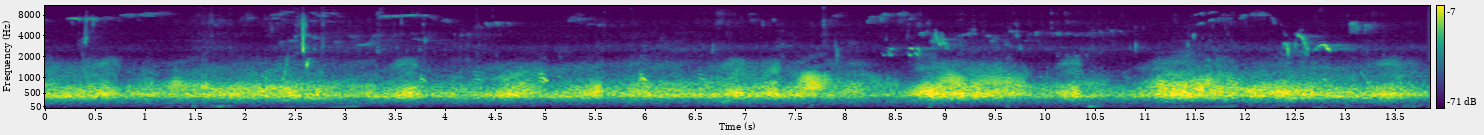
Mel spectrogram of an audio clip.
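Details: Many frogs croaking together at an Estonian pond in spring, the chorus swelling in pulsing waves that grow louder toward the end, with a few faint bird chirps overhead.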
